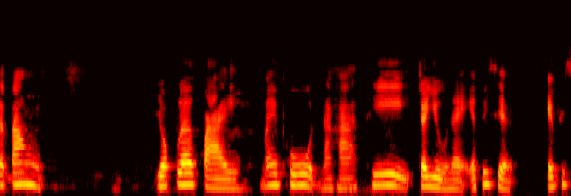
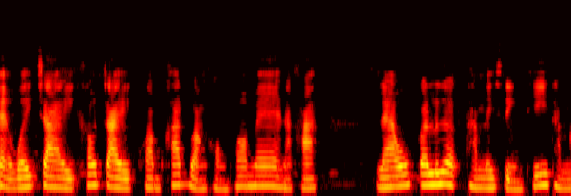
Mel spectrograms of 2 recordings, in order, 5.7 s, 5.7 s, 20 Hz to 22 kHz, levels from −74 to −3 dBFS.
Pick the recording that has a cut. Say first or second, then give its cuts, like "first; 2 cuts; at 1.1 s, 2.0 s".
first; 1 cut; at 4.1 s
